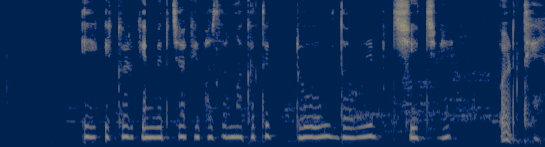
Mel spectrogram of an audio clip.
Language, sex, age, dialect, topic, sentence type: Chhattisgarhi, female, 18-24, Northern/Bhandar, agriculture, question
